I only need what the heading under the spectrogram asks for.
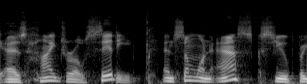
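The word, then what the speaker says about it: Hydrocity: the younger side, right, he just flat out says, it's pronounced Hydro City, and that's the last word on it.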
